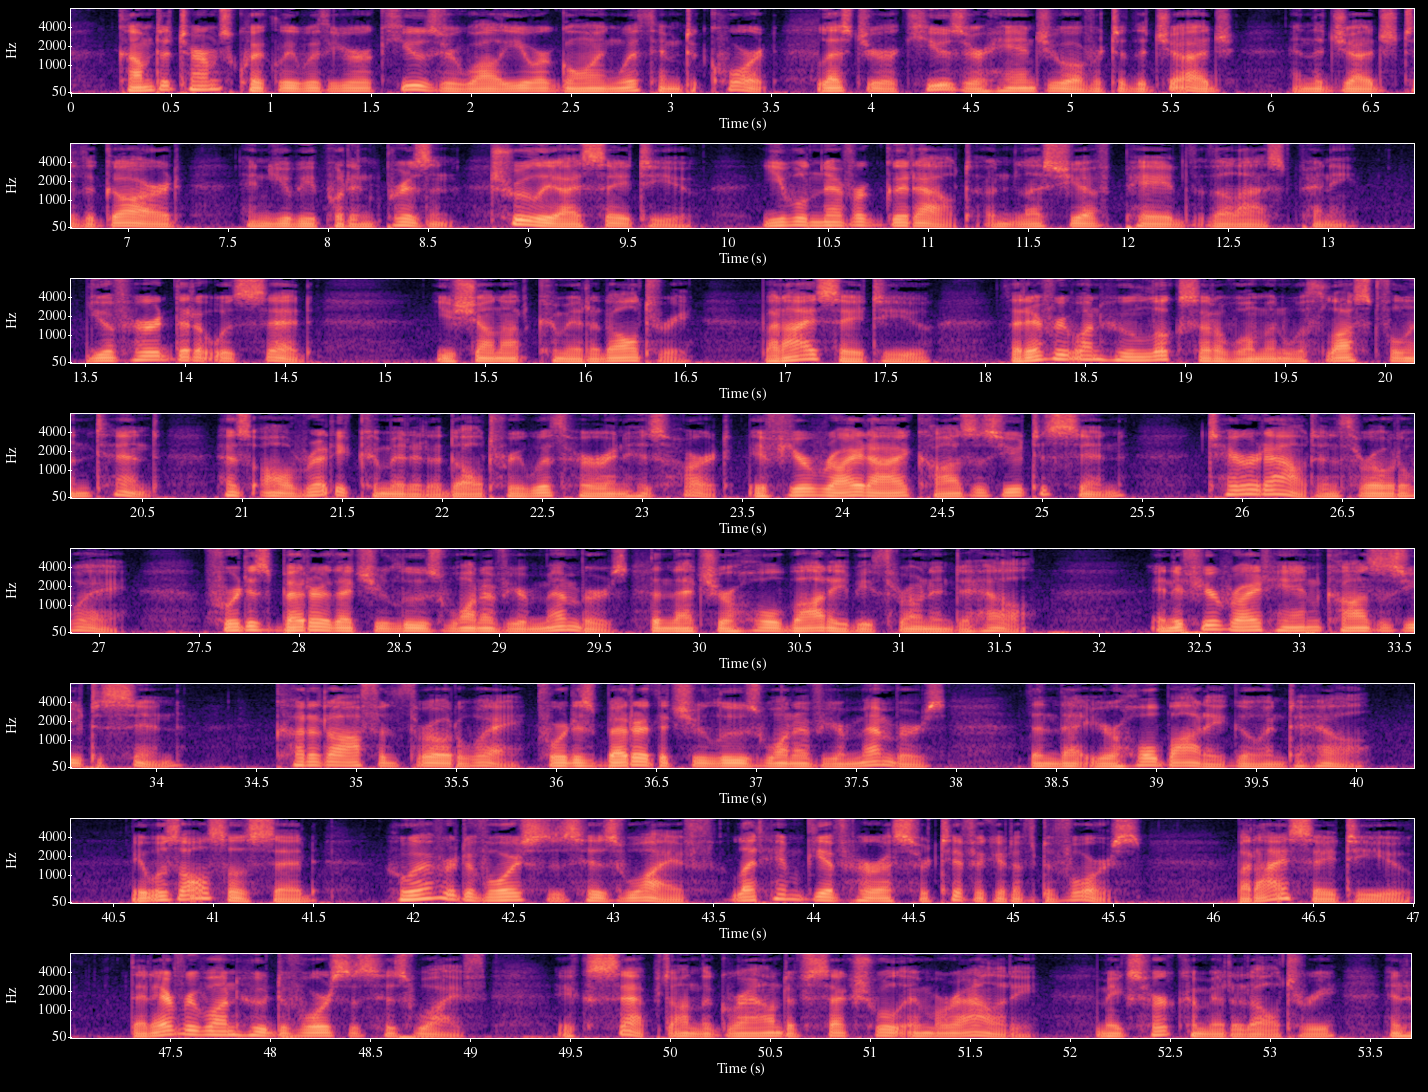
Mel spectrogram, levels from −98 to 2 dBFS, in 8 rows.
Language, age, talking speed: English, 40-59, 220 wpm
